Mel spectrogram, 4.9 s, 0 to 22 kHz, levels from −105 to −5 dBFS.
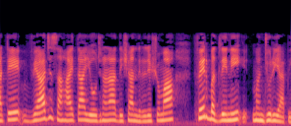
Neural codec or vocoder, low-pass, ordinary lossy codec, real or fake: none; 7.2 kHz; none; real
